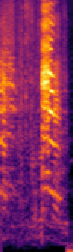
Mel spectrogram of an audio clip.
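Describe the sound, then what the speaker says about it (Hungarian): Geese driven by children with long sticks along the wine-press house row in Dunakömlőd honk loudly, a close, rising burst of calls that breaks off abruptly. "Hosszú botokkal a kezükben terelgetik a gyerekek a libákat"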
